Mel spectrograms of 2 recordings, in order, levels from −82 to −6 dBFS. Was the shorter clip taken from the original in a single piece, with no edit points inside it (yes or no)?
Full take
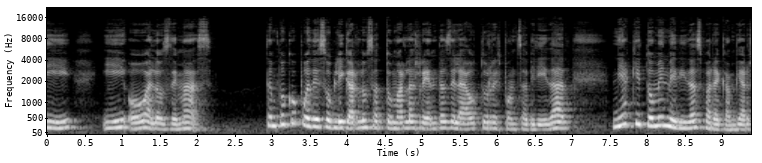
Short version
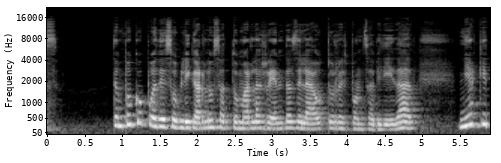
yes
